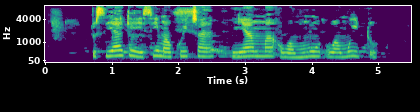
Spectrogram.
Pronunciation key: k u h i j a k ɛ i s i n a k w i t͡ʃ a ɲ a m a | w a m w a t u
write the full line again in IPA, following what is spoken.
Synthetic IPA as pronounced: t u s i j a k ɛ i s i m a k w i t͡ʃ a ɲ a m a | w a m w i t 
